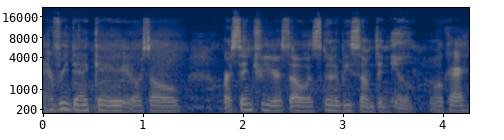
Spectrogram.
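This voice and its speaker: The speaker has an American accent and an animated tone, with ordinary pitch variation. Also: woman. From US, Miami. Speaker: grant writer and small business coach. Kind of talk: livestream chat. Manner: casual, animated.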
